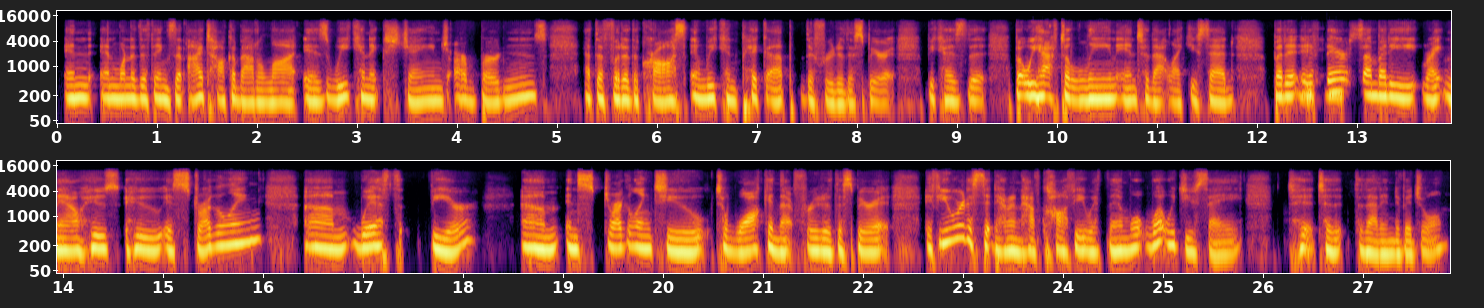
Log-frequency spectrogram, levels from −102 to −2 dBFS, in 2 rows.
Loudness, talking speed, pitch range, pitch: -16 LUFS, 200 wpm, 145-175 Hz, 160 Hz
